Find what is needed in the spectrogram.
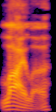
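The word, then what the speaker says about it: Laila: In December 2015, Bulock revealed to People magazine that she had adopted a second child, a daughter named Ila, pronounced Laya, then 3 years old.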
